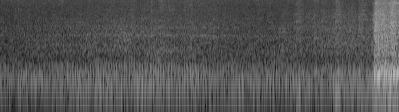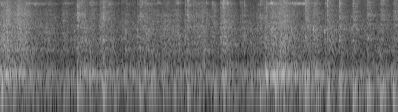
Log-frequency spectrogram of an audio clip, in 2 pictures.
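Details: A train rumbles past with low clattering wheel noise and rising mechanical roar, with no animal voice heard.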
